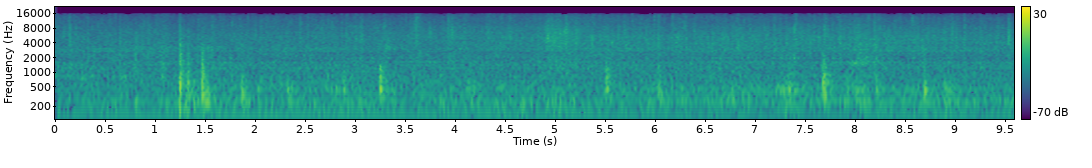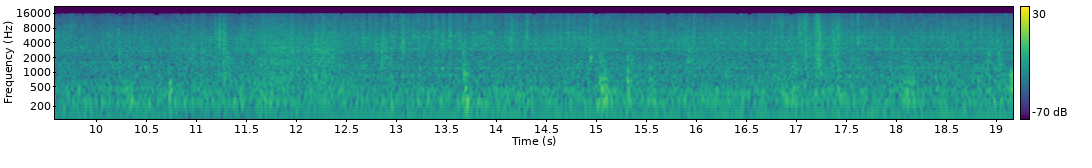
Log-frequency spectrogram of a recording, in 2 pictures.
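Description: Steady water flow in a reef aquarium's sump under the tank, with a steady low hum and scattered light knocks and clicks as equipment and wires are handled inside the wooden cabinet.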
